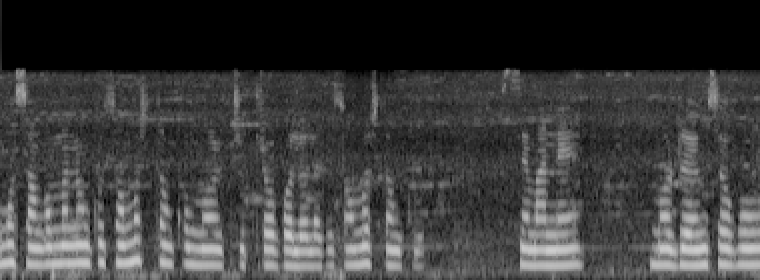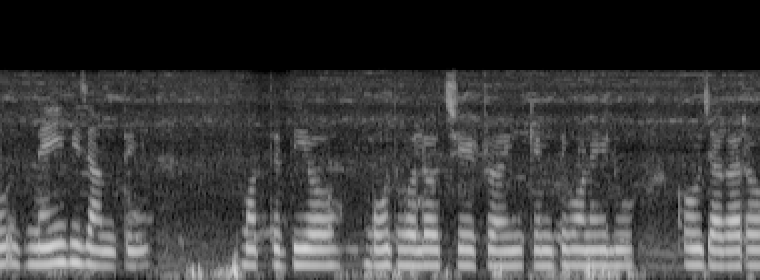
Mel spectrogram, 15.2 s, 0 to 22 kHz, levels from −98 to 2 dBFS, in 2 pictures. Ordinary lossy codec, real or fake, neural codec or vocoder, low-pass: none; real; none; none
